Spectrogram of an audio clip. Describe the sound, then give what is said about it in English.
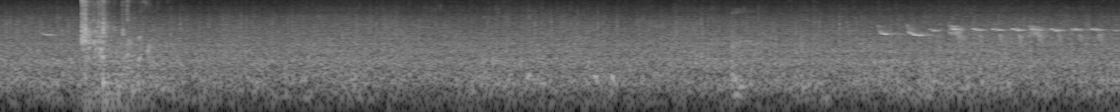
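At the ending of a song, birds chirp in a quick run of short, repeated high calls toward the end, over a steady rushing wash like running water or rain, after a sharp crackle near the start. “Because the bird's tripping.”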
